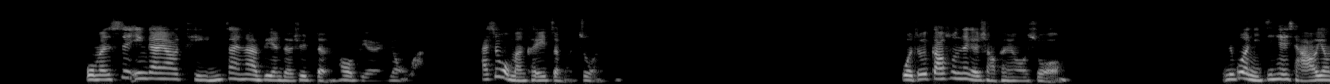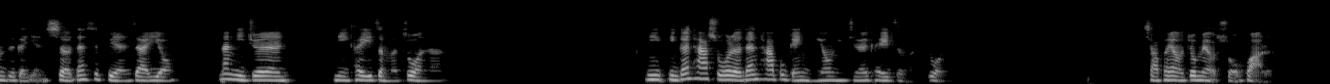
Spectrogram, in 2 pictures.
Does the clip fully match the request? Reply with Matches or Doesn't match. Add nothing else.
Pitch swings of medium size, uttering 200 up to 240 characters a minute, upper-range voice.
Matches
